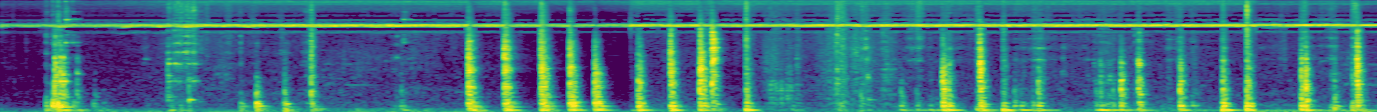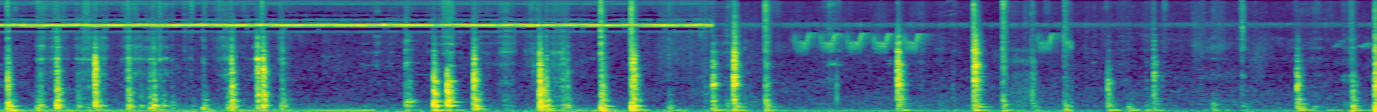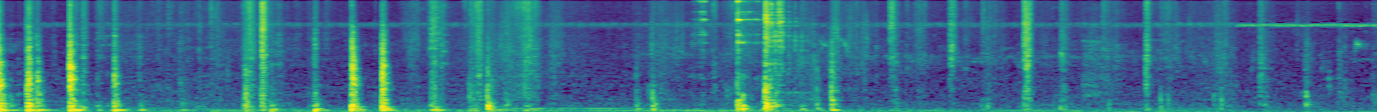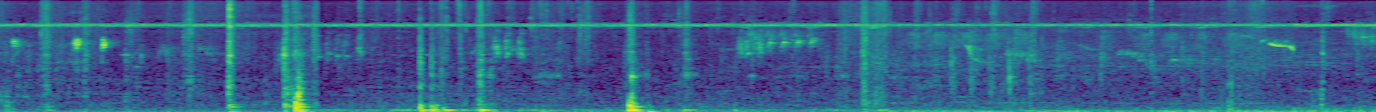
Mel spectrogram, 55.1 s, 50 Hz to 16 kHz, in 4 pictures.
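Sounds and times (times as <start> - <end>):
high-pitched insect drone: 0.0 - 21.2.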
